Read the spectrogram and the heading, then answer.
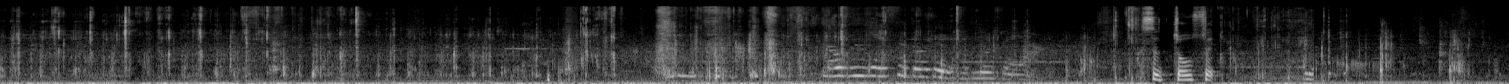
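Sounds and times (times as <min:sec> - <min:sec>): chewing soft bun with mouth clicks: 0:00.0 - 0:10.2.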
